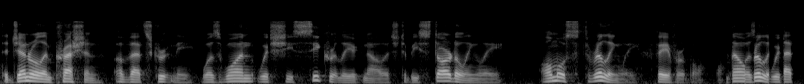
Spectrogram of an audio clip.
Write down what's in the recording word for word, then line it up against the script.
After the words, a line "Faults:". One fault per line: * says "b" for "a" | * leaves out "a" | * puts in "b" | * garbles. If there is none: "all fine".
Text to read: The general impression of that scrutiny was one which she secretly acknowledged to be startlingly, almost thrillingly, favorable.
The general impression of that scrutiny was one which she secretly acknowledged to be startlingly, almost thrillingly, favorable. [garbled]
Faults:
* garbles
